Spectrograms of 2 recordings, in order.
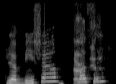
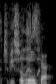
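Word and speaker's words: Javicia Leslie: And I believe her name is pronounced Javisha Leslie. – Javisha Leslie. Yeah.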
